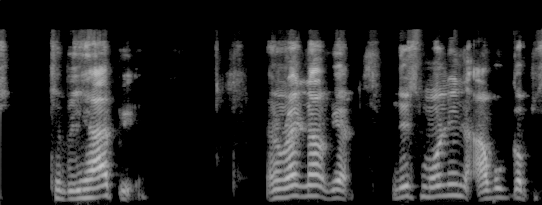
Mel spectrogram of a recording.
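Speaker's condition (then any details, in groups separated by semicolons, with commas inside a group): Cerebral palsy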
